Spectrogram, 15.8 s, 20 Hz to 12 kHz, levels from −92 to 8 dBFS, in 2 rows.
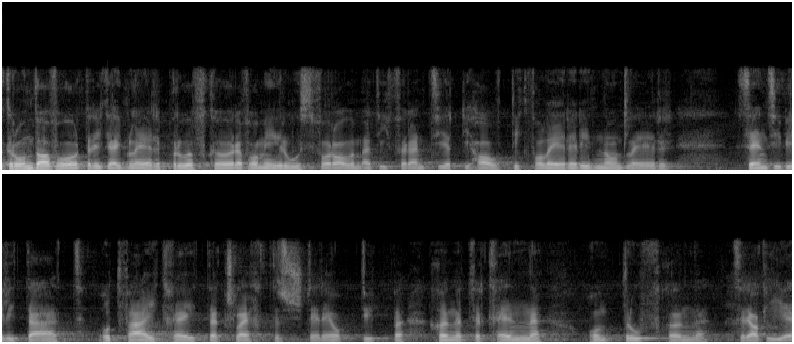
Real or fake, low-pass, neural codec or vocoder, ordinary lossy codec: real; 7.2 kHz; none; AAC, 64 kbps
